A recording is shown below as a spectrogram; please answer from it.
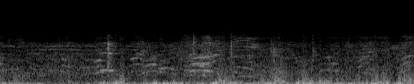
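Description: Several short shouted calls from voices around a football pitch, over a steady low rumble.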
